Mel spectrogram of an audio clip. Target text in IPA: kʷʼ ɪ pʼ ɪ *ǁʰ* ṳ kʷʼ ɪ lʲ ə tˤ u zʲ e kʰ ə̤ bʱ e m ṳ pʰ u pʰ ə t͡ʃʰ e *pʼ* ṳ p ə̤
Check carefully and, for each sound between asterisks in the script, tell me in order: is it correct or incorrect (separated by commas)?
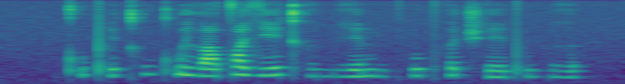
incorrect, correct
